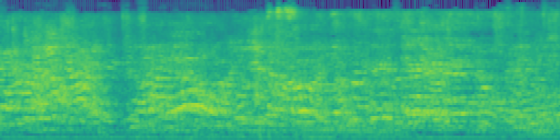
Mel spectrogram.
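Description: A group of women talk and laugh loudly together, close by.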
